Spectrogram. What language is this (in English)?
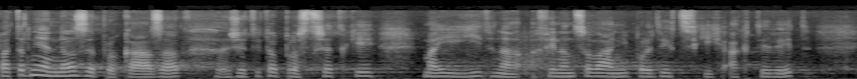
Czech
